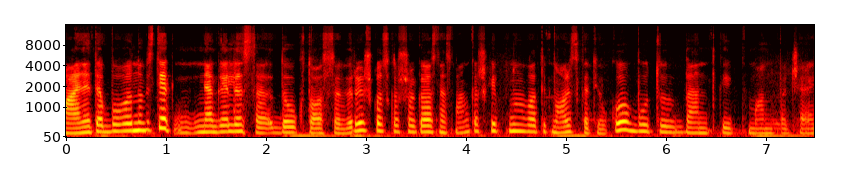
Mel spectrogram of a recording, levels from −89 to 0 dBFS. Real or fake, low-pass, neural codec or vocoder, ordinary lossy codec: real; 14.4 kHz; none; Opus, 16 kbps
